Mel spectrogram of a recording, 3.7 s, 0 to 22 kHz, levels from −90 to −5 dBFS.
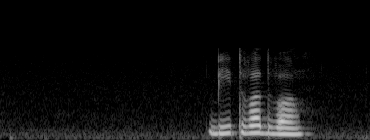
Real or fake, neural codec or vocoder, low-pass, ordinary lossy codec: real; none; 5.4 kHz; none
